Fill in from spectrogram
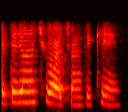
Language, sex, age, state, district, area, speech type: Odia, female, 18-30, Odisha, Sundergarh, urban, conversation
